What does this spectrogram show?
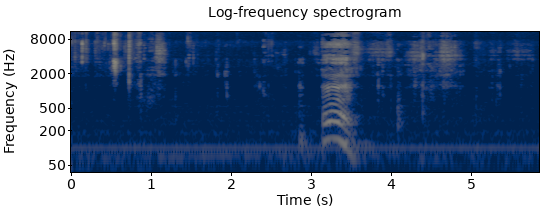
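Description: A man biting into and chewing a chicken shawarma wrap, with small crackling mouth sounds throughout. About three seconds in there is a brief hum from him that falls in pitch.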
